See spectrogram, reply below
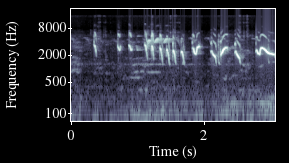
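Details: Horsfield's babbler song used as a lure for caged birds: a few isolated chirps, then a quick rattling run and looping whistled notes, ending in a loud downslurred whistle.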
